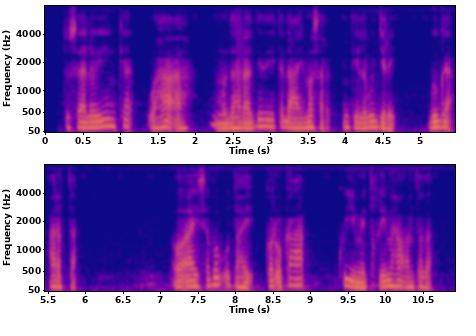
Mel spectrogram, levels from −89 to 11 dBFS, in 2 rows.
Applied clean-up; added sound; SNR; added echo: none; none; none; none.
